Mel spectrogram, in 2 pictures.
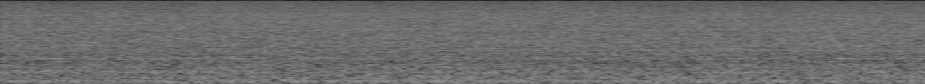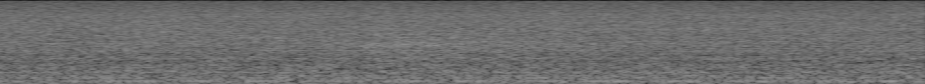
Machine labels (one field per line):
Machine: fan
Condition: abnormal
